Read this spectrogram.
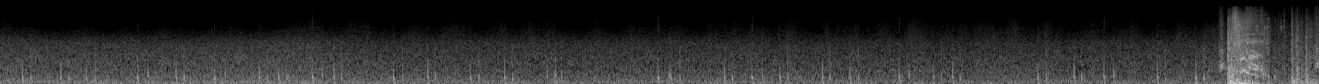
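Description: Footsteps patter quickly over stone.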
